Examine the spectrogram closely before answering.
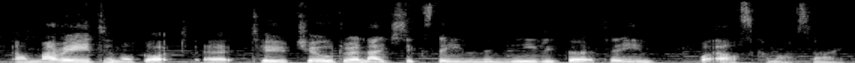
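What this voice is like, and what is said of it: Birmingham English accent. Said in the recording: “if you haven't gathered from the accent, I'm from Birmingham in the UK.”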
